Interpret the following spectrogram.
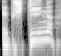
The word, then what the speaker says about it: Epstein: un élève de 5e, c'est qu'en anglais, Epstein se prononce Epstein. Les journalistes ne font donc que prononcer un nom américain à l'américaine.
